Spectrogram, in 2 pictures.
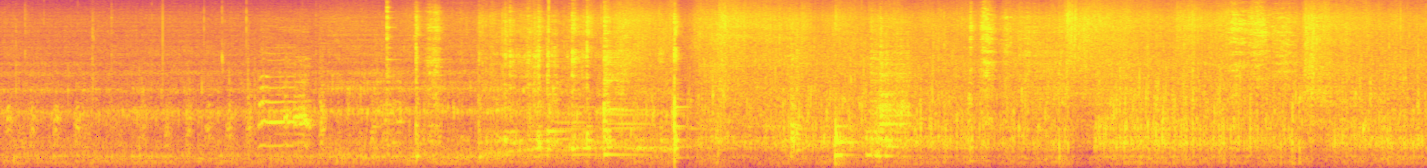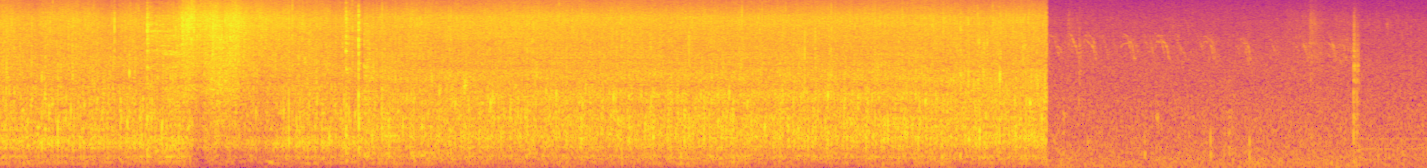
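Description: Chicken gravy sizzling and frying in an iron kadhai while a metal ladle stirs and scrapes the pan, with clicks and knocks of the ladle against the iron. A hen clucks a few times near the start. The sizzling cuts off suddenly a few seconds before the end, leaving near silence.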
